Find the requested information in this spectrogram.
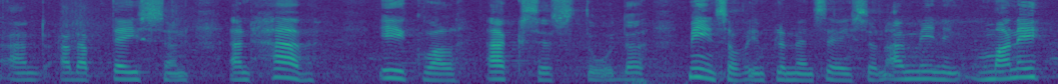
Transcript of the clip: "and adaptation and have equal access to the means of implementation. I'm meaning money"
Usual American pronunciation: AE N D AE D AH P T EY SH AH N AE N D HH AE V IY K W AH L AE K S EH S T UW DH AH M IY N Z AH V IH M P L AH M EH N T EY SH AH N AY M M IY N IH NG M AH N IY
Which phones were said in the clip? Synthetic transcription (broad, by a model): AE N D AE D AH P T EY SH AH N AE N D HH AE V IY K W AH L AE K S EH S T UW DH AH M IY N S AH V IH M P L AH M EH N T EY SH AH N AY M M IY N IH NG M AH N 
